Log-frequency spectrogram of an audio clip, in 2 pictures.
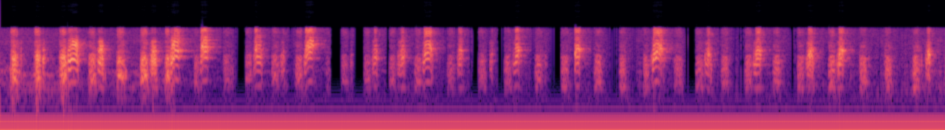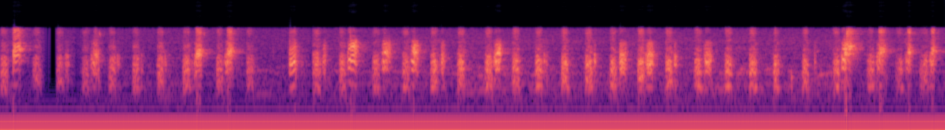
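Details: A pet hedgehog in the middle of the night makes a barking-like noise at a slipper: rapid, harsh, clicking huffs in an uneven stream, several per second, with short pauses.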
